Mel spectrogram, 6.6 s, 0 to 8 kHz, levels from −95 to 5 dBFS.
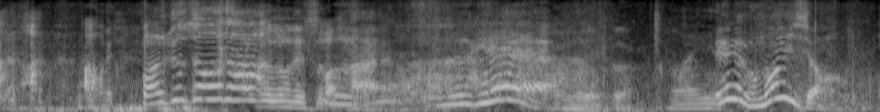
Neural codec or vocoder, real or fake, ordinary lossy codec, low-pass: codec, 16 kHz, 4 kbps, FreqCodec, smaller model; fake; none; none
